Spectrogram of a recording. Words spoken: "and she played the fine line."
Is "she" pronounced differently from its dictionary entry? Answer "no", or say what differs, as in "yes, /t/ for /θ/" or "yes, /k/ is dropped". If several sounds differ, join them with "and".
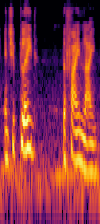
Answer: no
